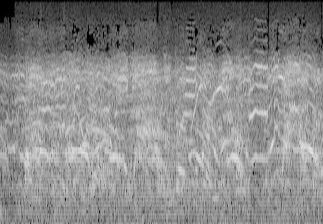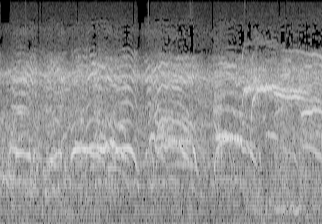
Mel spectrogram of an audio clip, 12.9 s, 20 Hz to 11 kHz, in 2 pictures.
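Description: A large crowd of girls screams and shrieks continuously at the Beatles' arrival by plane in 1964, high-pitched voices overlapping in a frantic, sustained din.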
